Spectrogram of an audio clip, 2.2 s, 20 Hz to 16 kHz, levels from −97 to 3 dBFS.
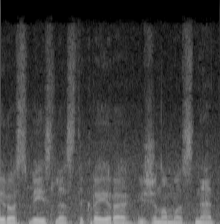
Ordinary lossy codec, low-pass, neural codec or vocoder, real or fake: AAC, 48 kbps; 14.4 kHz; none; real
